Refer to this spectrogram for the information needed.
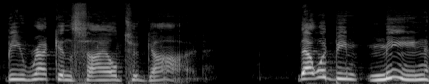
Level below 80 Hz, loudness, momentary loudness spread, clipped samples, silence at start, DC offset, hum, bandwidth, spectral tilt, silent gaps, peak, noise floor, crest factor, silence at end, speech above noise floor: -54 dBFS; -21 LUFS; 12 LU; under 0.1%; 0.1 s; under 0.1%; none; 18.5 kHz; -5.5 dB/octave; none; -2 dBFS; -68 dBFS; 20 dB; 0 s; 47 dB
